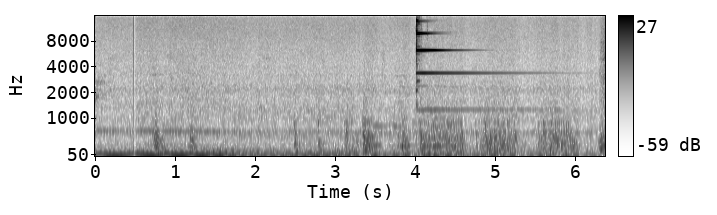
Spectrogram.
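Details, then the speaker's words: BA/BF Ford Falcon ute rolling: irregular heavy clunks and knocks about four a second from the front end; the lower ball joint is separating from the lower arm. The owner first thought the wheels were rubbing the fenders. "well that my friends are the ball joints what I thought was initially the wheels were rubbing on the fenders"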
